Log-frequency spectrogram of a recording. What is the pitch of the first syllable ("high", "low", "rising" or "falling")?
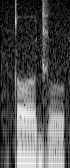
low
